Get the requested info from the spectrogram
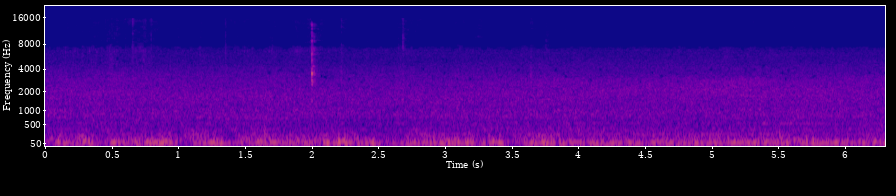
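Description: Steady low rumble and hiss of outdoor background noise, with one sharp click about two seconds in.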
